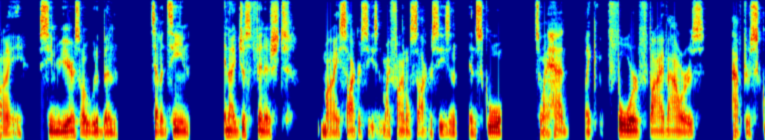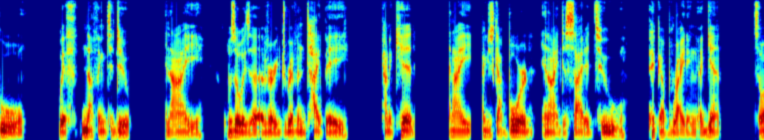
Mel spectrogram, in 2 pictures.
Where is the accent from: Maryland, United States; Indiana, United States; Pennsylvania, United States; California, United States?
Indiana, United States; Columbus; moved away as an adult; now in Los Angeles, United States; Before Los Angeles, I was based in Columbus, Indiana. That's my hometown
